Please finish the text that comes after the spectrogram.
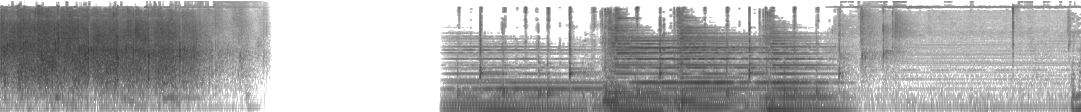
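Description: Loud audience applause welcoming a colleague from Australia at a conference, a dense burst of clapping that fades out after about three seconds, then a gap of silence before louder, tonal hum and noise.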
